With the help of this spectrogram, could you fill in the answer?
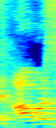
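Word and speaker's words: hours: क्या आपका कॉन्सोनेंट है, बट अब इसमें ए आवर्स नहीं लगाएंगे क्योंकि इसका जो प्रोनाउंसिंग है, जो हम उच्चारण कर रहे हैं किसमें आ, मतलब आ क्या है वावेल की तरह है, यानी प्रोनाउंसिंग हमारा क्या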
